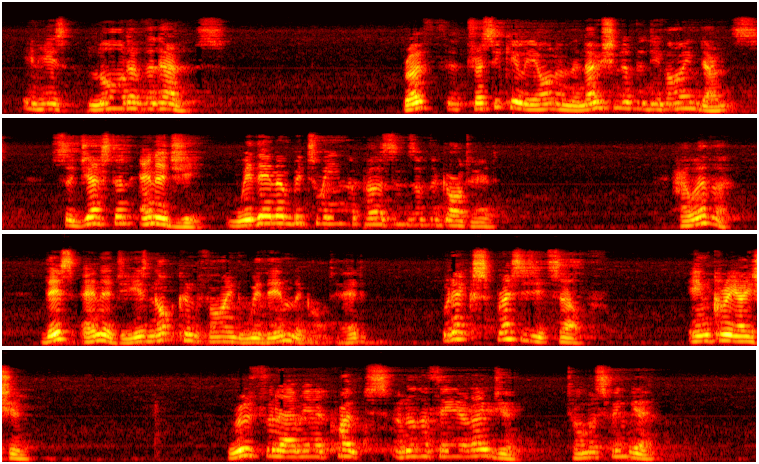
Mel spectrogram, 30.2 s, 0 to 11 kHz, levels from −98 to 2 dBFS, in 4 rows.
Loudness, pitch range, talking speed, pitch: -30 LUFS, 125-180 Hz, 95 wpm, 155 Hz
